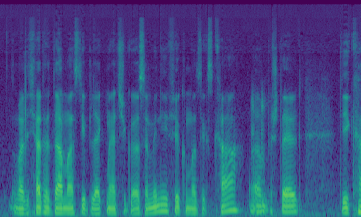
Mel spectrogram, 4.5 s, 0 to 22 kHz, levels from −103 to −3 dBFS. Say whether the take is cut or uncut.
uncut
